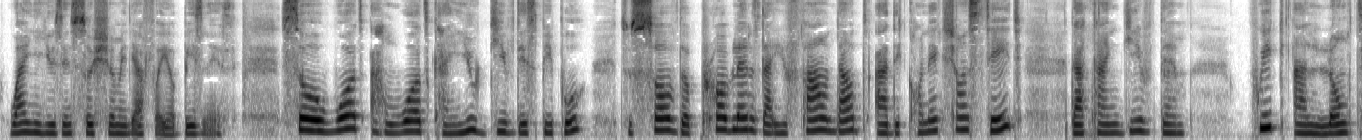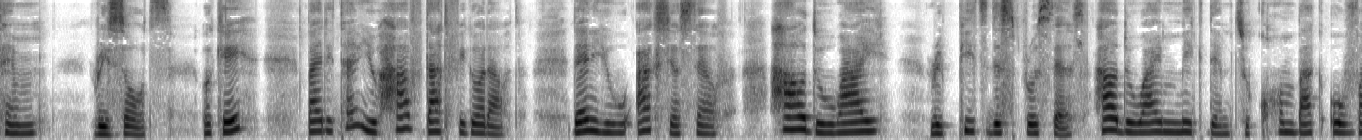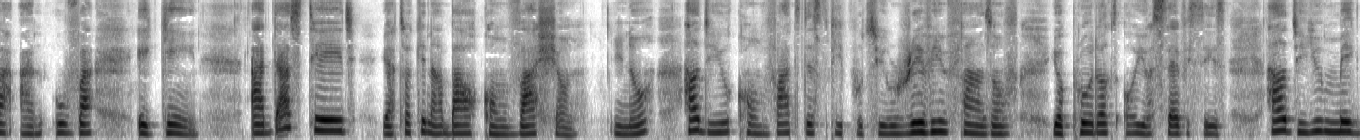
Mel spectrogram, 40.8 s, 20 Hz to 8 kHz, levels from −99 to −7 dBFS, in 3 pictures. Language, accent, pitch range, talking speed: English, Nigerian, 175-220 Hz, 140 wpm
